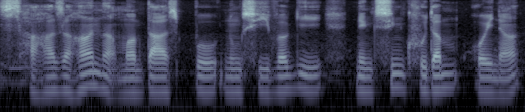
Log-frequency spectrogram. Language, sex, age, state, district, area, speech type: Manipuri, male, 18-30, Manipur, Tengnoupal, rural, spontaneous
